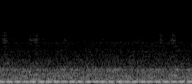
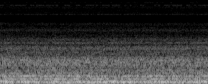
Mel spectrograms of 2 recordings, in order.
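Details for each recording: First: Inducer motors kicked off, slowing down. Circulating motors on. It's blowing air through and it's either cooling down the high limit switch or it's resetting so that flame sensor flame rectifier can recognize that there's a flame there. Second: Home gas furnace after cleaning the dirty flame sensor (flame rectifier): steady even low roar of burner and circulating blower, no cutting out or cycling; flames good, short cycling fixed, normal operation.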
